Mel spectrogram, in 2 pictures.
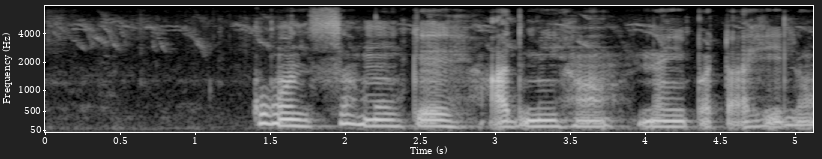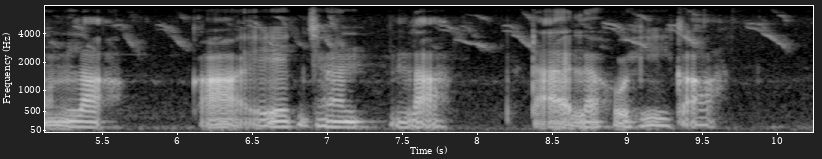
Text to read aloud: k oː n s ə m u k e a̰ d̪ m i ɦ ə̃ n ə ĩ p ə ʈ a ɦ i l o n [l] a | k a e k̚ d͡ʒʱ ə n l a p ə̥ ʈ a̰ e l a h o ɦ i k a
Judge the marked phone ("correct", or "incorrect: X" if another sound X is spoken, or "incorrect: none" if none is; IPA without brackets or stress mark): correct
